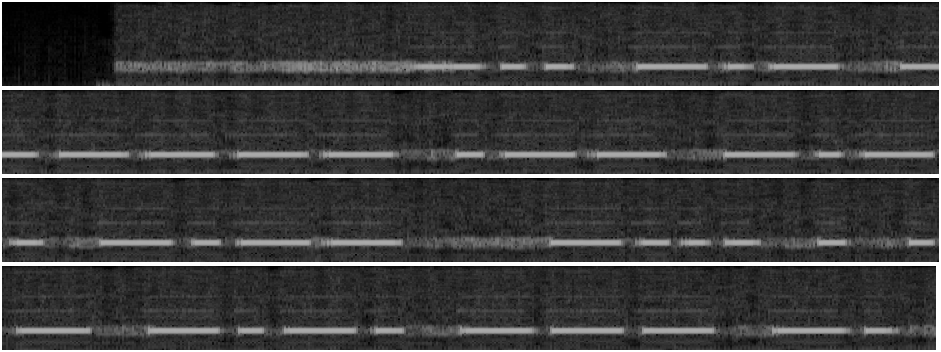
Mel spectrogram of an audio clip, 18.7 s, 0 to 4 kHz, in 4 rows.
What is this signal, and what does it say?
Morse code, heard as a keyed tone, about 10 wpm, 550 Hz. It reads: DK0WCY BEACON
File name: cw / ubacw dk0wcy slow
